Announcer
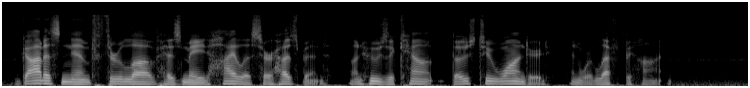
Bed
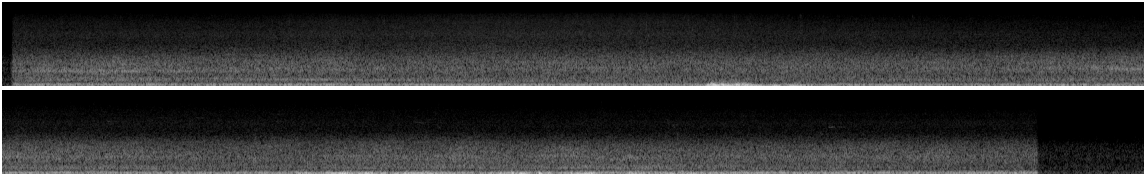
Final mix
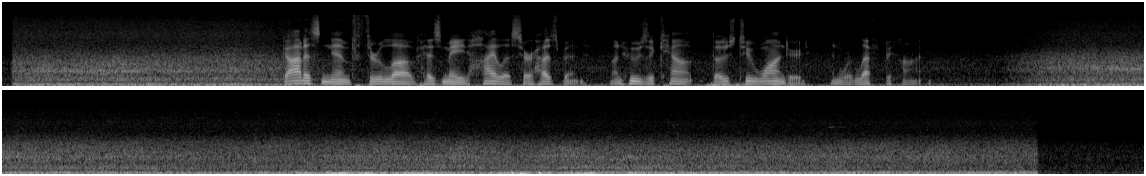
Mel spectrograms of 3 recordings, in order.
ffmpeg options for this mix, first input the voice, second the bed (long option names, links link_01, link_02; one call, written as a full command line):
ffmpeg -i stem1.wav -i stem2.wav -filter_complex "[0:a]adelay=2600,volume=-1dB[link_01];[1:a]volume=15dB,afade=type=out:start_time=2.35:duration=0.93:silence=0.149624,afade=type=in:start_time=10.01:duration=0.73:silence=0.149624[link_02];[link_01][link_02]amix=inputs=2:normalize=0" out.wav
